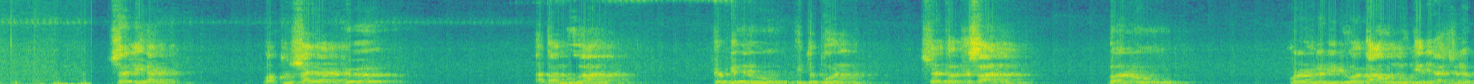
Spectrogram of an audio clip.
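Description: A man speaks firmly into a microphone, heard through loudspeakers.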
